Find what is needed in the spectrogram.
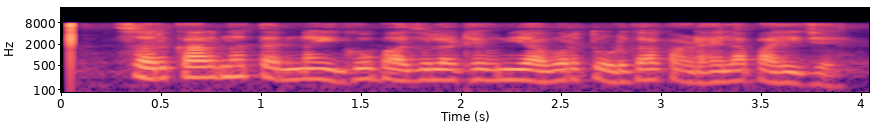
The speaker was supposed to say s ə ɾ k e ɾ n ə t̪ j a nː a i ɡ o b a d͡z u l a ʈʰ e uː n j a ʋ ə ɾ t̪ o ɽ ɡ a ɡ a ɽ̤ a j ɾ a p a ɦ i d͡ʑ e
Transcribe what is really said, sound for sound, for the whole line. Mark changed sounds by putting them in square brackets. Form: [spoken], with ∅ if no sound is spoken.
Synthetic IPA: s ə ɾ k [a] ɾ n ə t̪ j a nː a i ɡ o b a d͡z u l a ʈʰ e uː n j a ʋ ə ɾ t̪ o ɽ ɡ a [k] a ɽ̤ a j [l] a p a ɦ i d͡ʑ e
